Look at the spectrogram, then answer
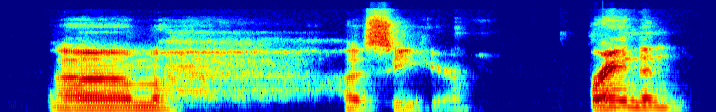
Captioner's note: sighs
